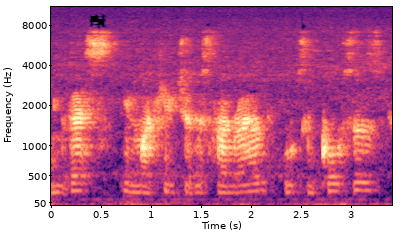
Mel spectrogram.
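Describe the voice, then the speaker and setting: A man speaks at a fairly slow pace. Noticeable background noise and audible room echo fill the recording. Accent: South African. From South Africa. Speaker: former engineer, affiliate marketing student. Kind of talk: interview.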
